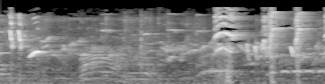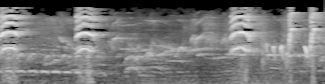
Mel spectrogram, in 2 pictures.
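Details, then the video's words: White-rumped shama singing 'brantakan' filler material: separated bright phrases of down-slurred and hooked whistles with chattering notes, a steady low hum under part of the passage, pauses of about a second between phrases. "Murai GACOR bongkar MATERI * isian BRANTAKAN"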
